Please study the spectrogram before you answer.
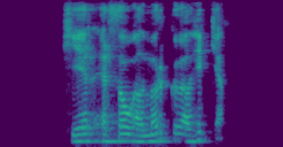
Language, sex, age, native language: Icelandic, male, 20-29, Icelandic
